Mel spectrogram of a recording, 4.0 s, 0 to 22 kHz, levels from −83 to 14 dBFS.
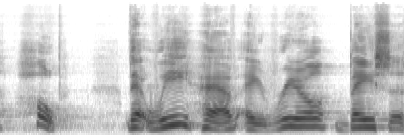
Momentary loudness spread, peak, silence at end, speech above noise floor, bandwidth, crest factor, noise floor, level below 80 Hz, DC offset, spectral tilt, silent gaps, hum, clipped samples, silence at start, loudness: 7 LU; -4 dBFS; 0 s; 36 dB; 19 kHz; 16 dB; -56 dBFS; -76 dBFS; under 0.1%; -4 dB/octave; none; none; under 0.1%; 0 s; -20 LUFS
